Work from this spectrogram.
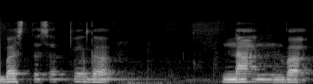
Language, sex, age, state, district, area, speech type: Manipuri, male, 18-30, Manipur, Thoubal, rural, spontaneous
